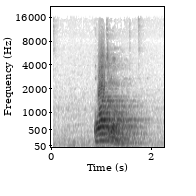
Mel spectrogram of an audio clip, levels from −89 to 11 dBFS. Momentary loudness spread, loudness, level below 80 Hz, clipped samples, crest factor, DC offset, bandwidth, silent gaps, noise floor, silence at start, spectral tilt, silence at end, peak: 21 LU; -11 LUFS; -50 dBFS; under 0.1%; 14 dB; under 0.1%; 16 kHz; none; -48 dBFS; 0.85 s; -5.5 dB/octave; 0.55 s; 0 dBFS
